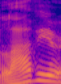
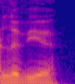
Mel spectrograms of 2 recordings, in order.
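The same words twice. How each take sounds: First: Lavia with an open "a" as in "lav". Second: Livia with a short "i" as in "live". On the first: Checking the runner's name with the panel, said as Lavia. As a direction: say Lavia, first syllable "lav". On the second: Checking the runner's name with the panel, said as Livia. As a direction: say Livia, first syllable "liv". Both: Shown as a demonstration. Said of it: "is it Lavia or Livia".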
